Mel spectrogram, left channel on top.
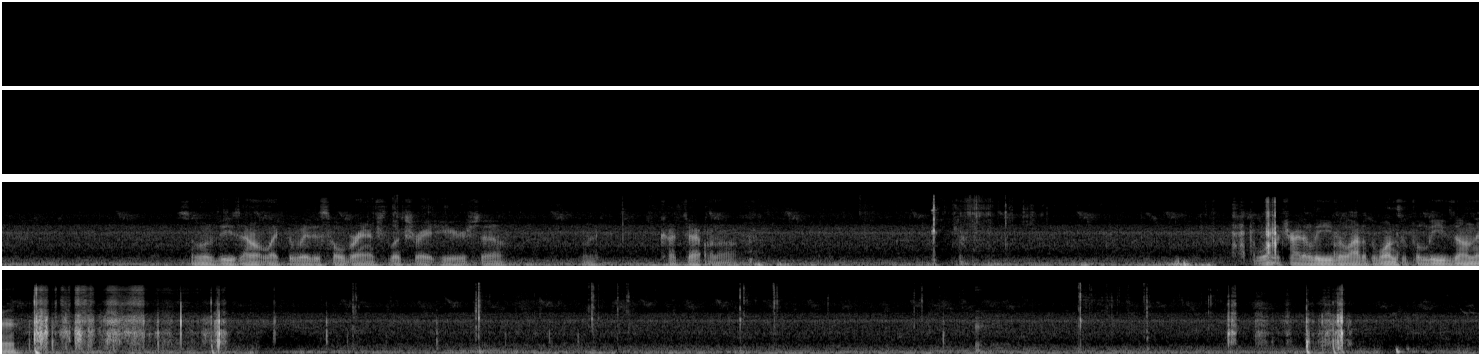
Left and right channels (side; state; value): left; silent; digital silence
